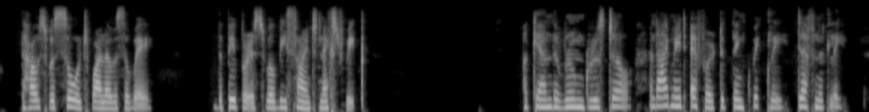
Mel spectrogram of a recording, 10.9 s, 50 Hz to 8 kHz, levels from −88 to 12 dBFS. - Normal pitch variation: No, narrow, 2.3 semitones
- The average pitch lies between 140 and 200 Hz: Yes, high, 190 Hz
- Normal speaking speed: Yes, average, 155 wpm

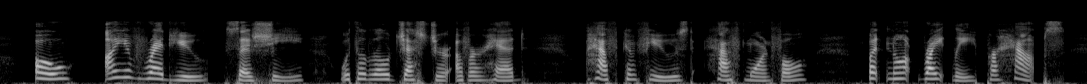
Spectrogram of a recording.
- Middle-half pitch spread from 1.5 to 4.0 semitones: No, average, 5.2 semitones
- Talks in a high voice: Yes, high, 210 Hz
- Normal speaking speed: No, slow, 120 wpm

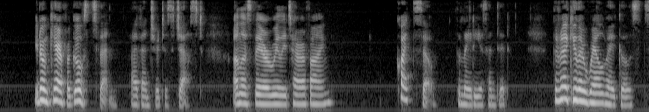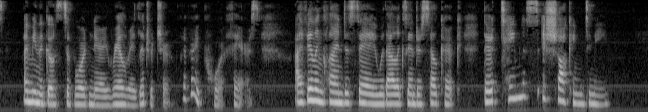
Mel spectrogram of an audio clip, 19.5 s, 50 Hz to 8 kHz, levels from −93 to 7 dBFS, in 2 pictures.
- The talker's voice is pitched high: Yes, high, 205 Hz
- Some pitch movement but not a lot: Yes, average, 4.0 semitones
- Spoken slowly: No, average, 155 wpm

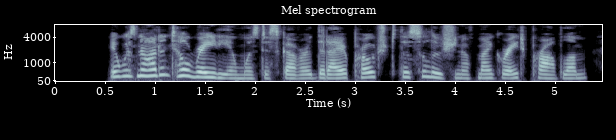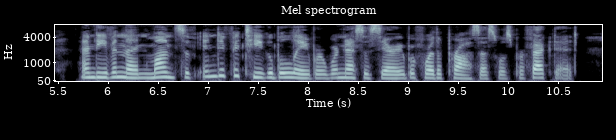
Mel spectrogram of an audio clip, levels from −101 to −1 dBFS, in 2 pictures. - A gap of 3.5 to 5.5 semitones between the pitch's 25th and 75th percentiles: Yes, average, 3.8 semitones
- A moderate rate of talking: Yes, average, 165 wpm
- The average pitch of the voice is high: Yes, high, 215 Hz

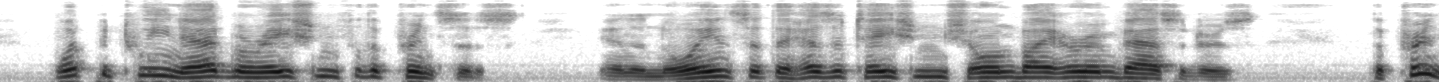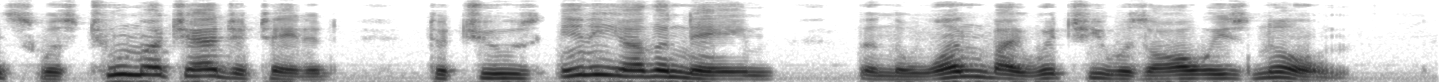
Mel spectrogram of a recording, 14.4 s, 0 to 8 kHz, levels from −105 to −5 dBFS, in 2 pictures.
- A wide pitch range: Yes, wide, 6.8 semitones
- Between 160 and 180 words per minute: No, average, 145 wpm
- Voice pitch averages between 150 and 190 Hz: Yes, medium, 185 Hz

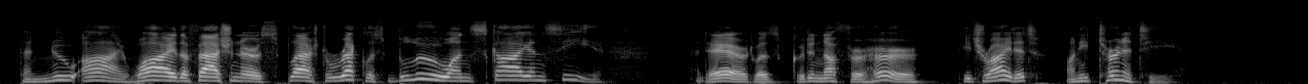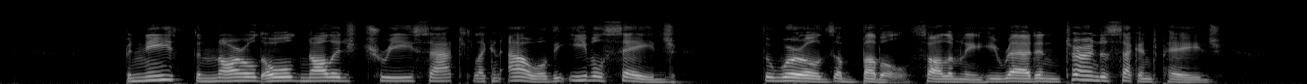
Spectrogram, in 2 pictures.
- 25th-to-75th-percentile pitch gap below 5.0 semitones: No, wide, 5.6 semitones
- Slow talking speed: Yes, slow, 115 wpm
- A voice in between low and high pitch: Yes, medium, 155 Hz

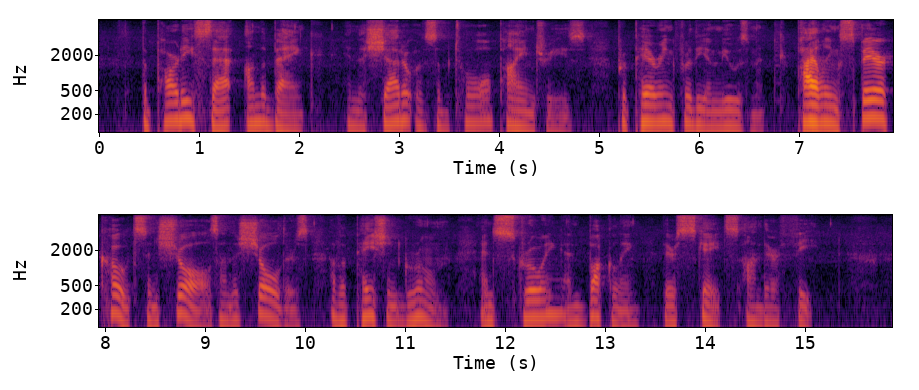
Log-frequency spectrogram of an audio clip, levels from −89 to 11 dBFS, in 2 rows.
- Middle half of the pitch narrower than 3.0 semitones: No, average, 4.9 semitones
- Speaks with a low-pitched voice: Yes, low, 120 Hz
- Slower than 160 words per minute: Yes, average, 145 wpm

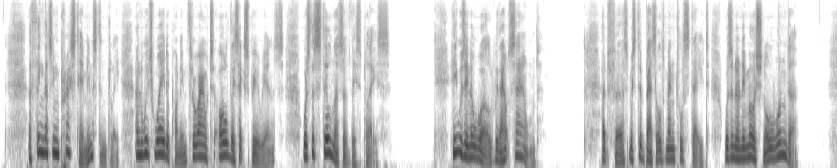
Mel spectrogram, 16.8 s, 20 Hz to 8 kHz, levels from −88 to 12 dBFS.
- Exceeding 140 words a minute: No, slow, 135 wpm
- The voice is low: No, medium, 145 Hz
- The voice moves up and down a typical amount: No, wide, 8.0 semitones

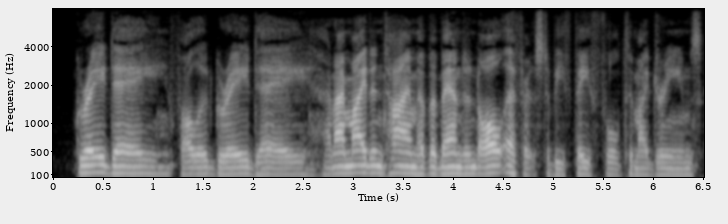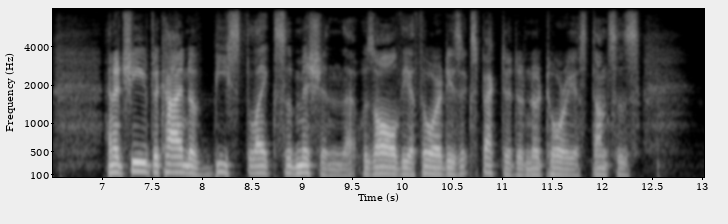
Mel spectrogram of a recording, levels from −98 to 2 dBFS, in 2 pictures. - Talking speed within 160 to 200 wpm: Yes, average, 170 wpm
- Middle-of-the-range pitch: No, low, 115 Hz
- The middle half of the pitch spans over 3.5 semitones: No, average, 2.9 semitones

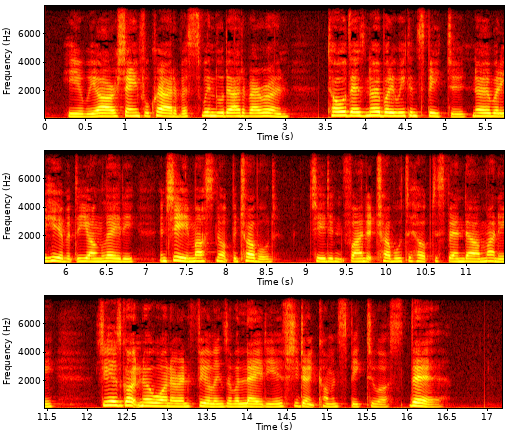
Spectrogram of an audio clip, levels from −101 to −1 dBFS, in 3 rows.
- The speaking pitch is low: No, high, 210 Hz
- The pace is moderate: No, fast, 215 wpm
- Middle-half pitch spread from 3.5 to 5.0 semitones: No, average, 2.7 semitones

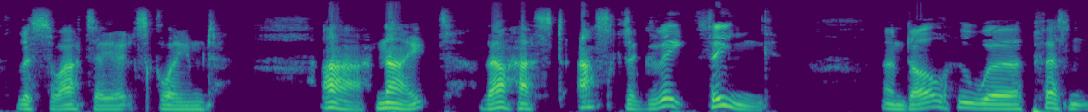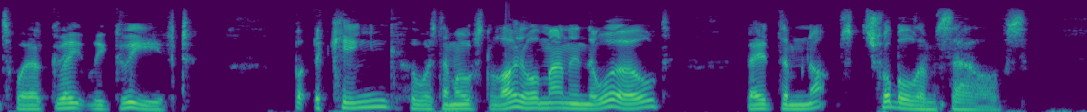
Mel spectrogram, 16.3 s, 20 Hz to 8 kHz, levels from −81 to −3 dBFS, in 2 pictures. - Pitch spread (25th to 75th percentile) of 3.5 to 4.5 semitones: Yes, average, 4.0 semitones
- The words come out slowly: Yes, slow, 130 wpm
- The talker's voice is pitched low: Yes, low, 115 Hz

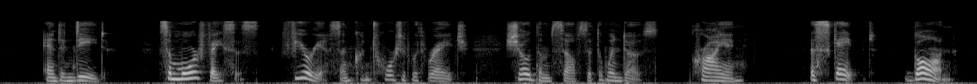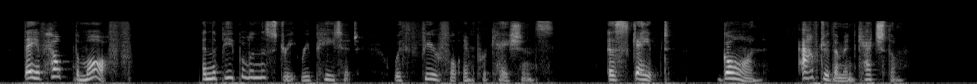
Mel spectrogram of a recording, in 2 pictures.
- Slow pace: Yes, slow, 125 wpm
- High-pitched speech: Yes, high, 210 Hz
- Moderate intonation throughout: No, wide, 7.2 semitones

